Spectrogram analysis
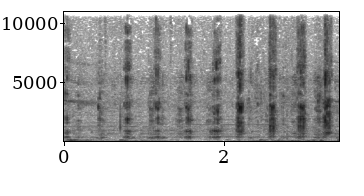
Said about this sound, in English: So yesterday we noticed that our pigs were starting to develop a cough. Some of them had a short wheeze.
